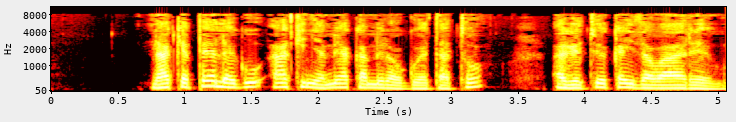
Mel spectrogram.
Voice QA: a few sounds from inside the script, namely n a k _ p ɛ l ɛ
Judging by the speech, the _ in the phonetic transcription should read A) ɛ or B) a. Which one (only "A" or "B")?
A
